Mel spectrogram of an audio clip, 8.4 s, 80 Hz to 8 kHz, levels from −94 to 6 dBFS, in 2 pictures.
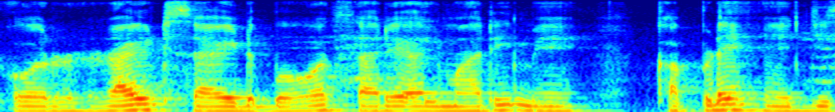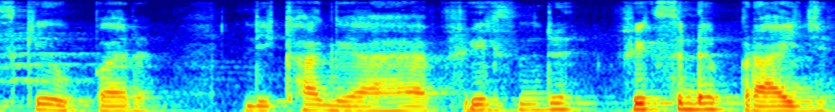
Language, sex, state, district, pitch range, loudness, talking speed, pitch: Hindi, male, Jharkhand, Palamu, 120-145 Hz, -19 LUFS, 120 wpm, 120 Hz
